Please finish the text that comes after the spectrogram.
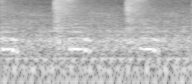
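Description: A truck's air brakes are pumped repeatedly during a roadside inspection, giving sharp bursts of air hiss at a steady rhythm over a low, constant idle with faint tones.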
